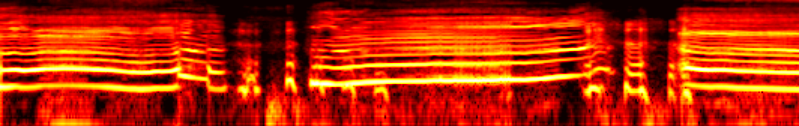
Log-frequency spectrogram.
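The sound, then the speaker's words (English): A voice imitates the loud, strained moaning of a man running up a hill during a race: three long, sustained harmonic groans with sharp breathy gasps between them, each moan holding a steady mid pitch and ending with a rising wobble. “He was making the most aggressive and orgasmic noises that I've ever heard in my life.”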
